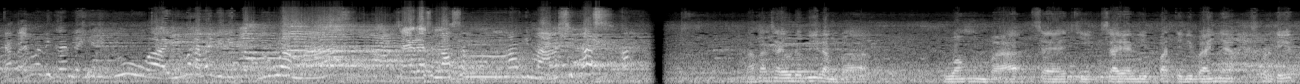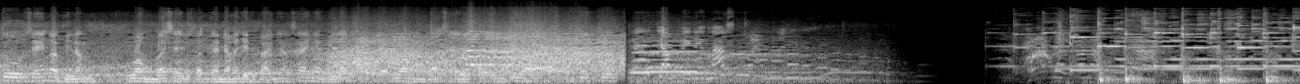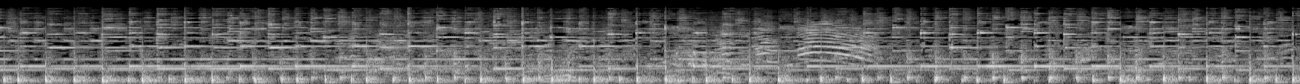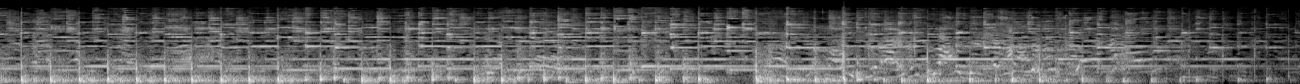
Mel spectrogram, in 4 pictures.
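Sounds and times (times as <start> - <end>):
music with steady beat: 23.6 - 52.0.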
